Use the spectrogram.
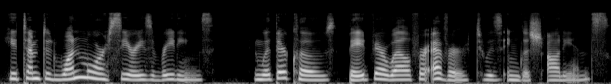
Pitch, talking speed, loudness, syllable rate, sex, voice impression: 225 Hz, 185 wpm, -17 LUFS, 5.7 syllables/s, female, very feminine, young, very thin, tensed, slightly powerful, very bright, hard, very clear, very fluent, very cute, slightly cool, intellectual, very refreshing, sincere, slightly calm, very friendly, very reassuring, unique, elegant, very sweet, very lively, slightly intense, slightly sharp, light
